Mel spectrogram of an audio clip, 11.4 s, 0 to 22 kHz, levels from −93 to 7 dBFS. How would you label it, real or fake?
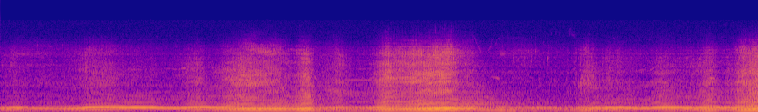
real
